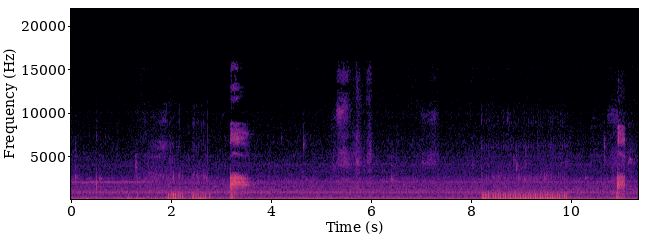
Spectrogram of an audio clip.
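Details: Boston Terrier, a flat-nosed breed, snoring in its sleep. Soft rasping breath noises come as a short burst early on and a longer droning rasp later, with a few faint clicks between them.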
